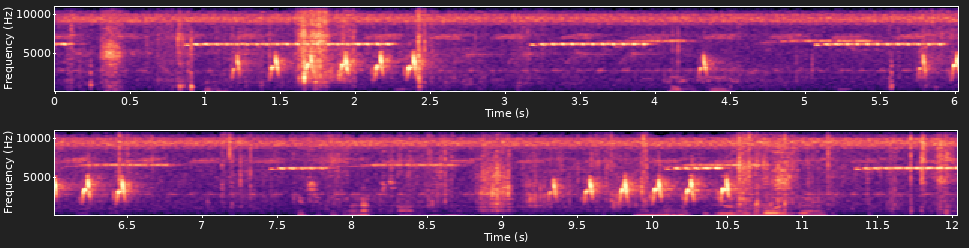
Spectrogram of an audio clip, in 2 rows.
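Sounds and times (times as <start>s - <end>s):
high insect whine: 0.0s - 12.0s
bird calling with sharp high notes: 0.8s - 6.7s, 9.2s - 10.8s.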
